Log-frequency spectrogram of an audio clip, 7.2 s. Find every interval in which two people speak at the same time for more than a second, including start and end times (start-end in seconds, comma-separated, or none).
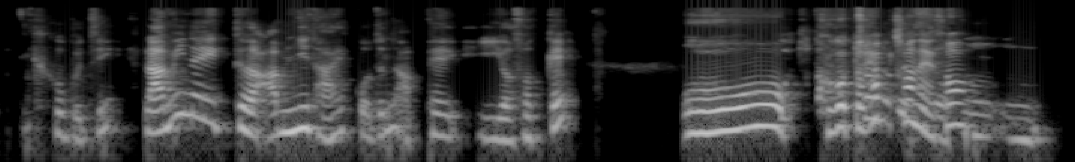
5.2-6.6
